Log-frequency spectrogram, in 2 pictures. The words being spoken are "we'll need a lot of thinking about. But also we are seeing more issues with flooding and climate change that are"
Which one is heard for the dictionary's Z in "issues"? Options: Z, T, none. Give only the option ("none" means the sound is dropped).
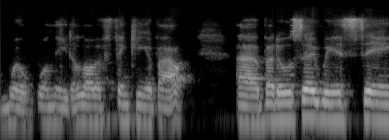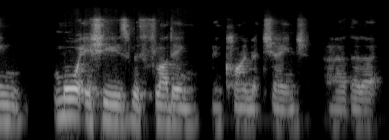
Z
